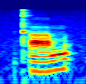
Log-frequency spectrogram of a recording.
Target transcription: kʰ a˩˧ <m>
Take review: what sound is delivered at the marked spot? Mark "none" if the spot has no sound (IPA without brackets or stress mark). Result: m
